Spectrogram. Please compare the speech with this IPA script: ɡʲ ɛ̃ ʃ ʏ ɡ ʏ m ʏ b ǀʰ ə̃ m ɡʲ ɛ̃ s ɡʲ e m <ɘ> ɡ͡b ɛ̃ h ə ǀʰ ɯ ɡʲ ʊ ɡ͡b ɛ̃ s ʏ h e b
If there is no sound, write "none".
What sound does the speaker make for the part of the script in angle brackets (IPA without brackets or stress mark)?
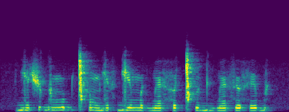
ɛ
